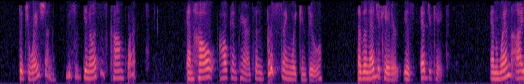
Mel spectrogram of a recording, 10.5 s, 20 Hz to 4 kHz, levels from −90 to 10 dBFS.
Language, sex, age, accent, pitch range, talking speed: English, female, 60-79, American, 170-205 Hz, 145 wpm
